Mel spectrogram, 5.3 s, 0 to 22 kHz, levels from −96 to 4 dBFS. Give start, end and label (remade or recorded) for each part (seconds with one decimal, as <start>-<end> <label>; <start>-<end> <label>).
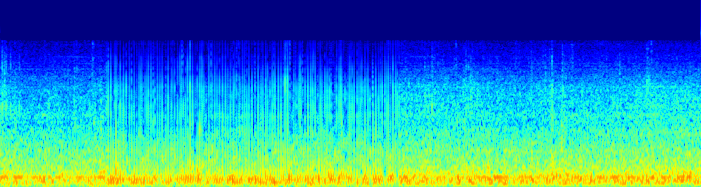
0.0-0.8 recorded; 0.8-3.0 remade; 3.0-5.3 recorded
